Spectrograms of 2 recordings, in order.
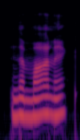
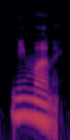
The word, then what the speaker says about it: mnemonic: rhyme rhetoric sellin em and em n as in mnemonic or mnemonic and silent P in PT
